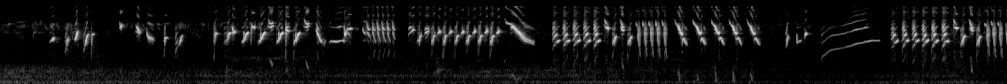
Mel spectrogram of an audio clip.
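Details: Rich song of a male European goldfinch, played to teach young birds: long runs of quick, liquid twittered notes and rattling trills, with a few upward-sweeping whistles near the end.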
